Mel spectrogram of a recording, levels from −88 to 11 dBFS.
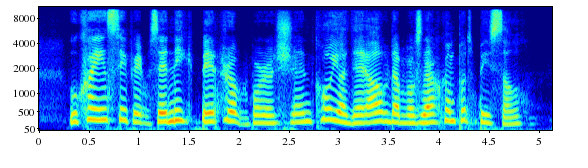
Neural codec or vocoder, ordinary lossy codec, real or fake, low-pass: codec, 16 kHz in and 24 kHz out, 0.4 kbps, LongCat-Audio-Codec, four codebook decoder; none; fake; 9.9 kHz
